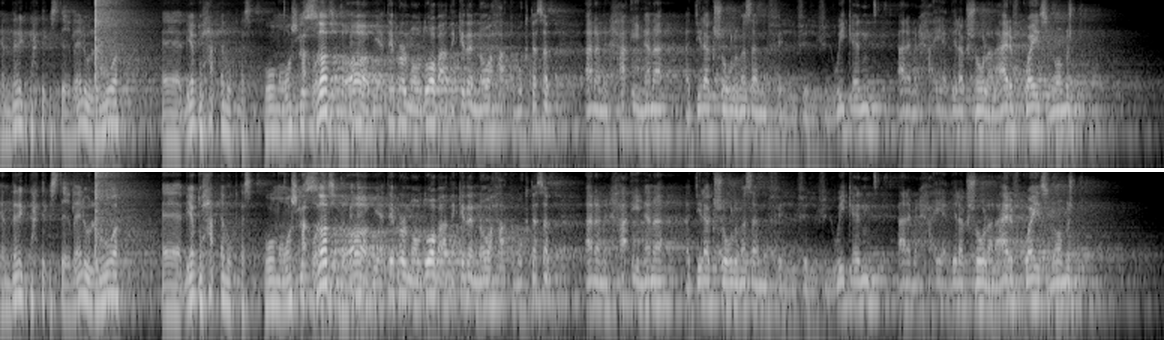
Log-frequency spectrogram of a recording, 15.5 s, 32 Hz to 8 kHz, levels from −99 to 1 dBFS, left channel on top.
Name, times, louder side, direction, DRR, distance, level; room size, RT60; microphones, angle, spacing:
voice 1, 0.0-1.6 2.2-4.9, right 2 dB, 35° right, 6 dB, 1.0 m, -31 dB
sound 1, 1.2-2.9, left 4 dB, 50° left, 1.4 m, -40 dB
voice 2, 4.0-7.4 7.8-8.8 9.1-11.6 12.0-14.3, equal, 15° left, 2 dB, 2.2 m, -29 dB
25.5 x 25.0 x 9.1 m, 2.3 s
head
